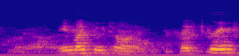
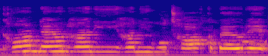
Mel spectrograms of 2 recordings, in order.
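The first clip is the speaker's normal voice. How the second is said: higher, lightly sing-song soothing mom voice; 7 semitones higher than usual. Retold or imitated. Mom calming the upset dreamer, higher and coaxing. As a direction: mimic a mother calming her child, pitched up.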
